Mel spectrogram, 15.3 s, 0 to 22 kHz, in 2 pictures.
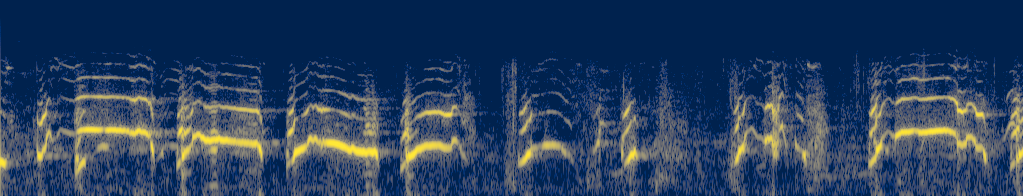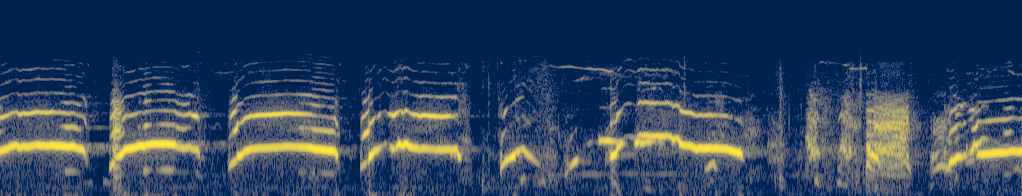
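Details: Huskies at a November 2001 race weekend in the Forest of Dean, England, giving loud harmonic howling yelps in rapid bursts, roughly one per second, with a brief rougher burst near the end.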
